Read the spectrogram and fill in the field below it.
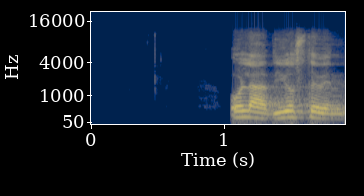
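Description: A man speaks with animation into a clip-on microphone, close by.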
